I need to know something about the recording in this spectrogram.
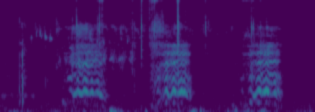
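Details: Goat bleating during a premature birth: three wavering, quavering harmonic bleats within four seconds, each close to half a second long, over faint low rumbling noise.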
